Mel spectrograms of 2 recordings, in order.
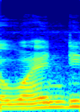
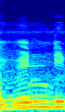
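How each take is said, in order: First: वाइंडी with a long "eye" vowel; the mistaken "WINE-dee" sound in वाइंडी; wrong pronunciation. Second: विंडी with a short "i" as in "win"; short first vowel in विंडी, no "eye" glide; correct pronunciation. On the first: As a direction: say वाइंडी so the first syllable rhymes with "wine". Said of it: "वाइंडी नहीं पढ़ेंगे". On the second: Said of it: "विंडी पढ़ेंगे". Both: Shown as a demonstration.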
